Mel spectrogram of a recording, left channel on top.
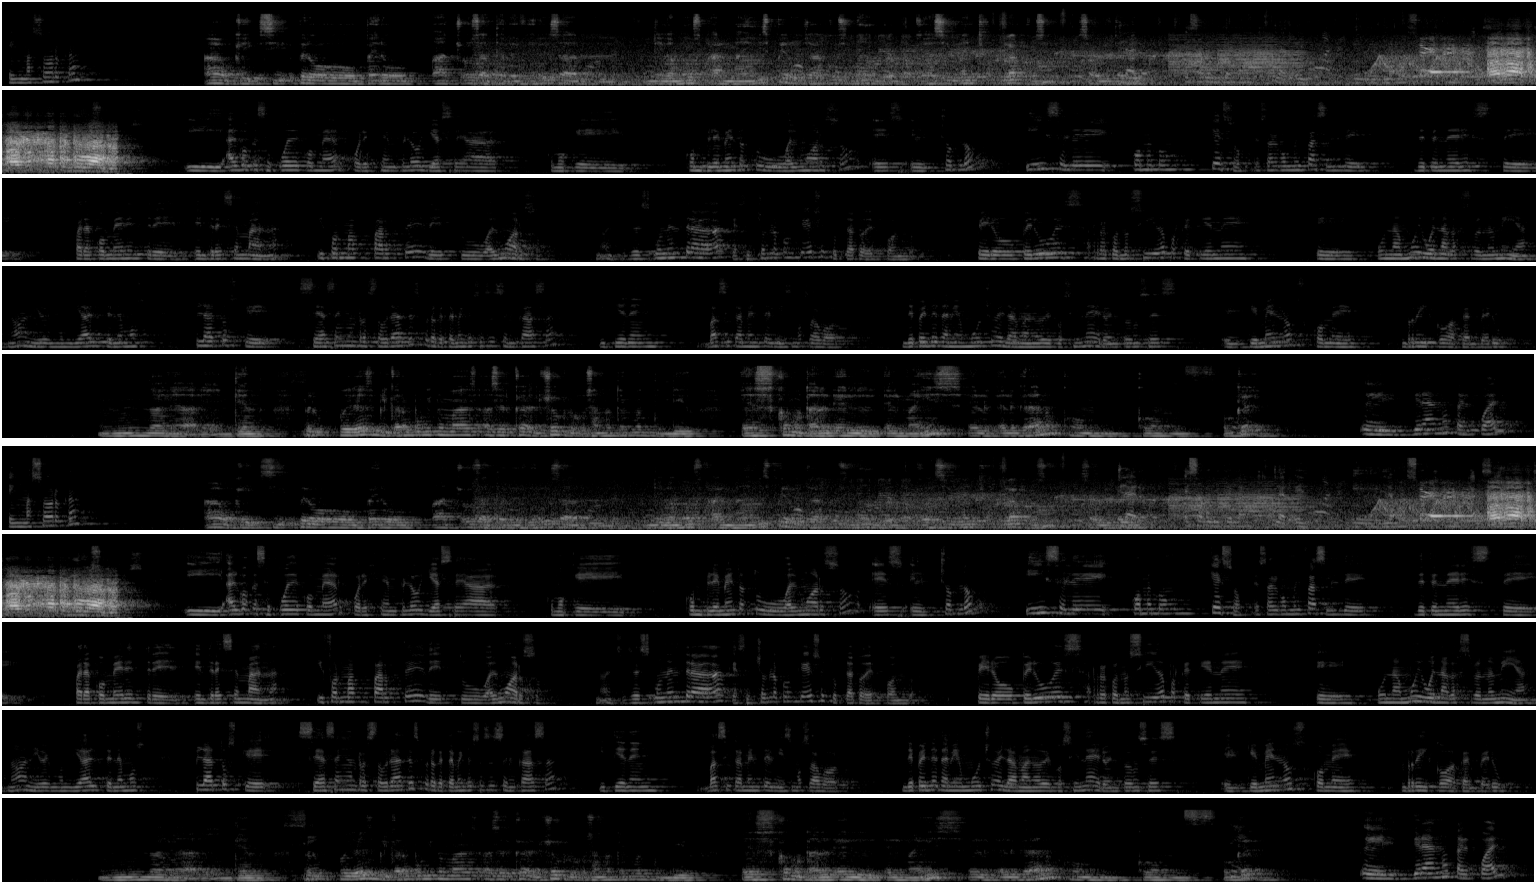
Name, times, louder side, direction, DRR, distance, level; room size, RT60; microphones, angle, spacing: voice 1, 0.1-0.8 11.2-11.5 11.8-13.1 13.5-15.6 16.0-20.3 20.8-21.6 22.2-25.1 25.6-30.9 31.4-33.5 33.8-36.1 36.6-39.8 40.4-43.1 43.8-48.7 49.0-51.6 52.0-52.6 53.0-54.4 55.0-57.7 58.2-59.6 60.0-61.0 64.2-64.6 73.6-73.9 74.9-76.4, right 2 dB, 80° right, 1.5 m, -46 dB
voice 2, 2.0-11.4 62.3-73.3 73.6-74.0, left 2 dB, 65° left, 1.9 m, -41 dB
sound 1, 4.7-16.5, left 1 dB, 10° left, 0.5 m, -30 dB
18.0 x 10.5 x 6.2 m
head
